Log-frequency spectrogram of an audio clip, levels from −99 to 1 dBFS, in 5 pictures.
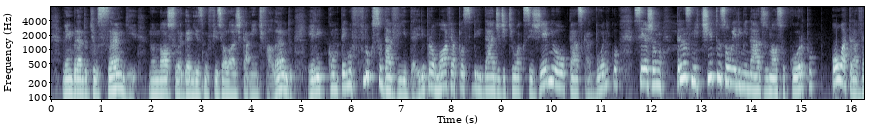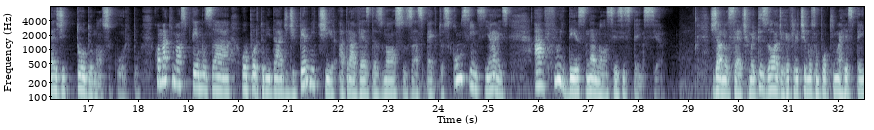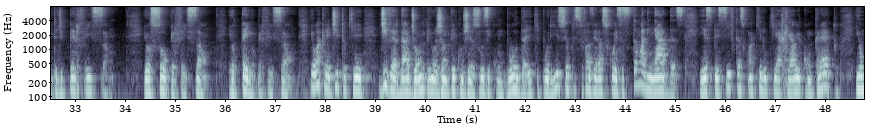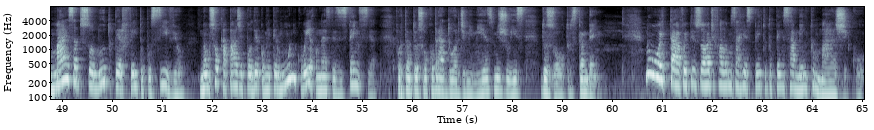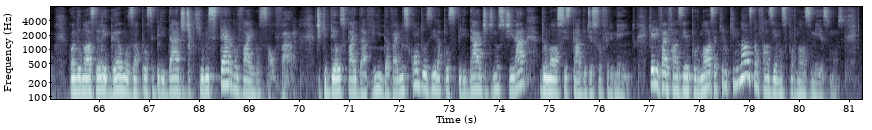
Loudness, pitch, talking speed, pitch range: -21 LUFS, 125 Hz, 145 wpm, 110-145 Hz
